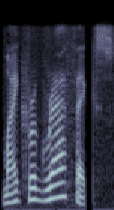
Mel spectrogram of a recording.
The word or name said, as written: micrographics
